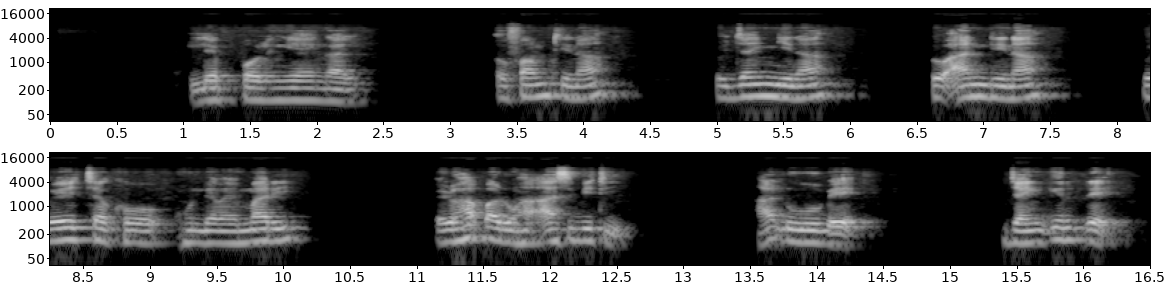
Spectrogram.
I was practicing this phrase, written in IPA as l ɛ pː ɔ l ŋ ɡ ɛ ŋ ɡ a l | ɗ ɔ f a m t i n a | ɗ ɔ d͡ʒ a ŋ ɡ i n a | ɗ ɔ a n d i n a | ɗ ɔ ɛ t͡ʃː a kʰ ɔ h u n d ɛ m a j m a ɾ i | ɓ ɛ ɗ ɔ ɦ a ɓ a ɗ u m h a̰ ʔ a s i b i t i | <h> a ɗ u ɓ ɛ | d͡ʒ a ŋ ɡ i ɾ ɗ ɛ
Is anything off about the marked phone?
no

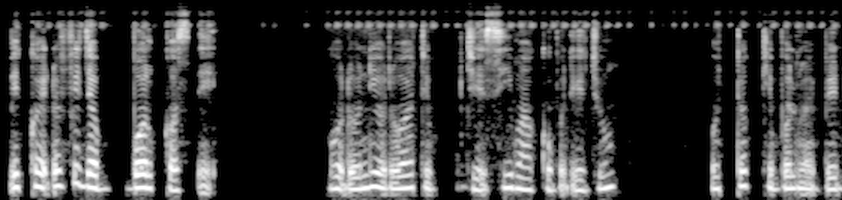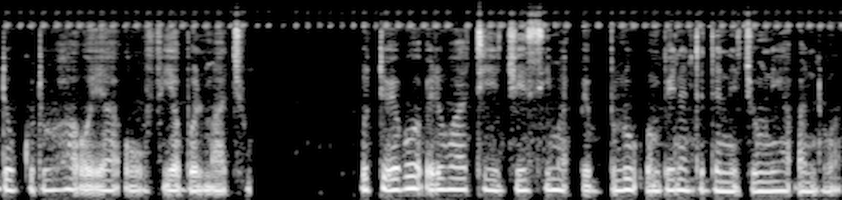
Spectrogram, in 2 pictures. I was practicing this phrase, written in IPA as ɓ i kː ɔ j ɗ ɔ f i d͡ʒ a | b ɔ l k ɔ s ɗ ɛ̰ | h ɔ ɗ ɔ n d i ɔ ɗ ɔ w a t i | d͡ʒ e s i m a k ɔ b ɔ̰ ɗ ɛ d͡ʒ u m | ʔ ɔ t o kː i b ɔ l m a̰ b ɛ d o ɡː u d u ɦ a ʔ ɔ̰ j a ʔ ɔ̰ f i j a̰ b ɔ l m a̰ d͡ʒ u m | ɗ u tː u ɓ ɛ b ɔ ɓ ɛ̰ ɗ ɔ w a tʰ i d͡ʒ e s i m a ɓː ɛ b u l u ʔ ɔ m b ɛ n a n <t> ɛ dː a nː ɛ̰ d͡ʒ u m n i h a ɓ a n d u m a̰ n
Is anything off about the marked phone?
no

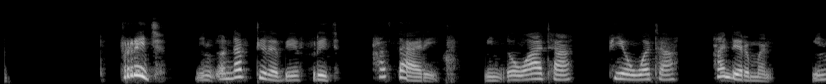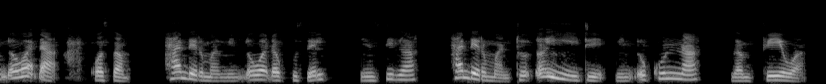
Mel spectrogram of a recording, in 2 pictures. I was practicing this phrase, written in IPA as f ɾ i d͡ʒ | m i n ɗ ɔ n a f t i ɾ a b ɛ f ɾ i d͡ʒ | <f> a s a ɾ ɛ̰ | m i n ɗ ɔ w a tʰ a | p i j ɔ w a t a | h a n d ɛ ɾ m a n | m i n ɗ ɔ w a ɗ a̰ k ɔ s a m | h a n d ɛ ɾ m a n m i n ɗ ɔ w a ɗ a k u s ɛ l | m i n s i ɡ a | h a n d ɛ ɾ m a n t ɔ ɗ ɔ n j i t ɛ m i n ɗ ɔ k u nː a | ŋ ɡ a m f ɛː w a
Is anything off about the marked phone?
yes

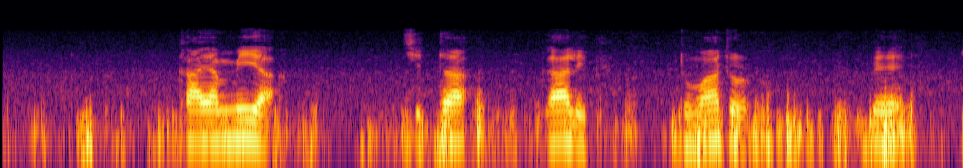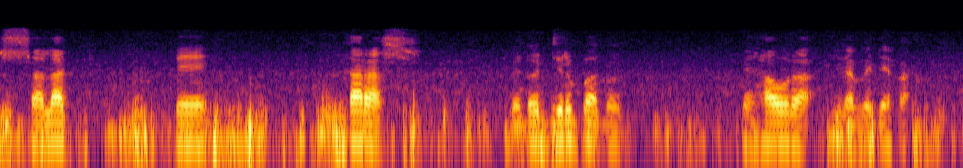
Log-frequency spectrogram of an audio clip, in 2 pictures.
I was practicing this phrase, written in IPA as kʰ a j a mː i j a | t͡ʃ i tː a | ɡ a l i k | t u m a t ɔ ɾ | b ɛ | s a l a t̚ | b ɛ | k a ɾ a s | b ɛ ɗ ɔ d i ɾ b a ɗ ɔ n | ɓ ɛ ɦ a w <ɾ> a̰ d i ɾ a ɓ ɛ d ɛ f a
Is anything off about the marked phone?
no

